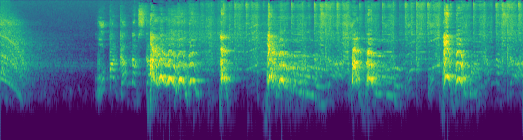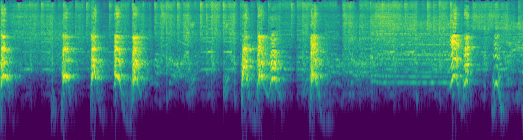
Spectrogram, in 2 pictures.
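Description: A dog barking over and over, about twenty barks, some coming in quick pairs or triples, reacting to music played from a laptop. The music cuts out right at the start, and the barking begins about two seconds in.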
